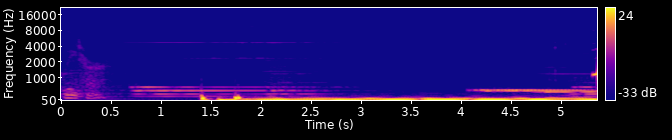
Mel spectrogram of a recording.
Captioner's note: heart pounding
